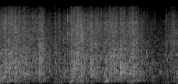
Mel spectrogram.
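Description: A pastry bag holding Franzbrötchen is opened, rustling and crinkling steadily for a couple of seconds, a dense, papery crackle with no voices over it.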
